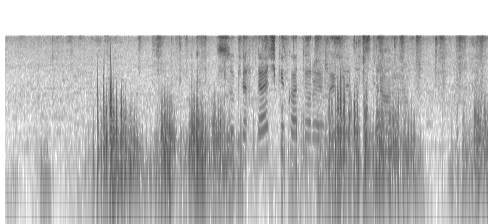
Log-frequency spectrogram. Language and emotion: Russian, neutral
